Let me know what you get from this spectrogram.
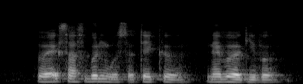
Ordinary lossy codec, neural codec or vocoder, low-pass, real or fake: Opus, 24 kbps; none; 7.2 kHz; real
